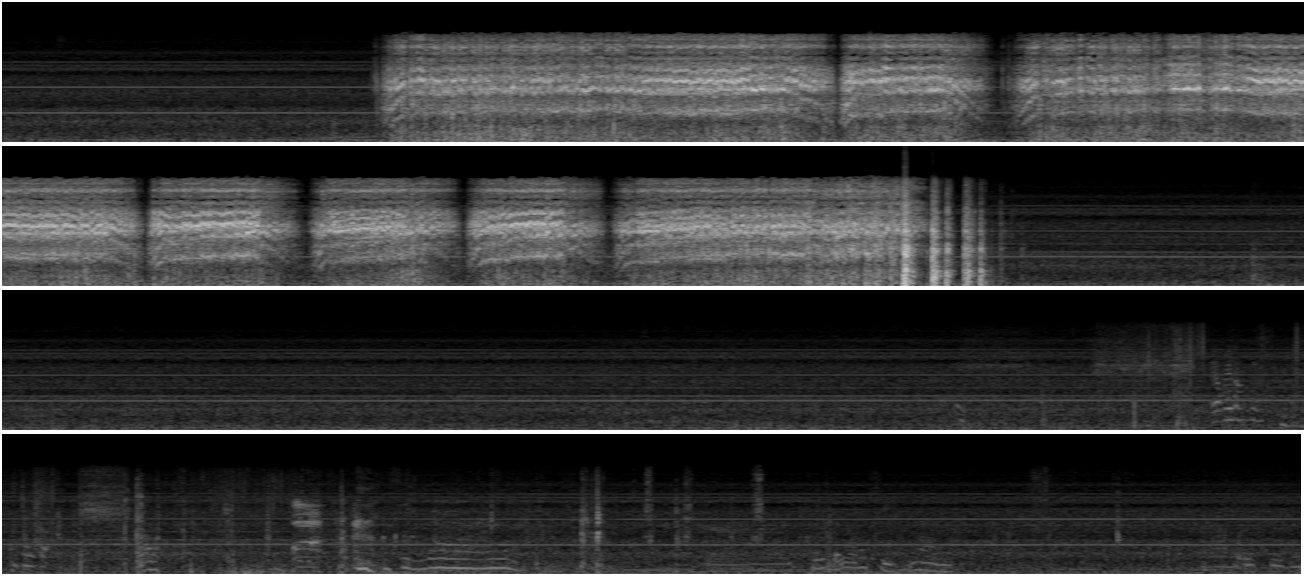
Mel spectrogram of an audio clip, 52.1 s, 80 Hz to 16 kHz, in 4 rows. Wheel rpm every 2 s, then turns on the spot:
0, 0, 150, 210, 140, 150, 220, 140, 110, 110, 200, 80, 0, 0, 0, 0, 0, 0, 0, 0, 0, 0, 0, 0, 0, 0.
none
